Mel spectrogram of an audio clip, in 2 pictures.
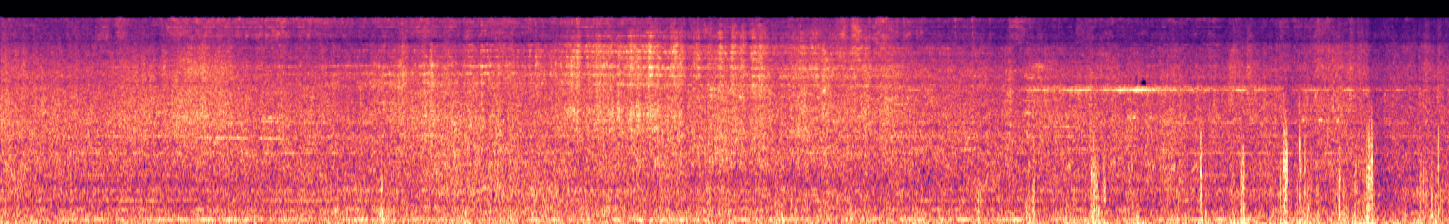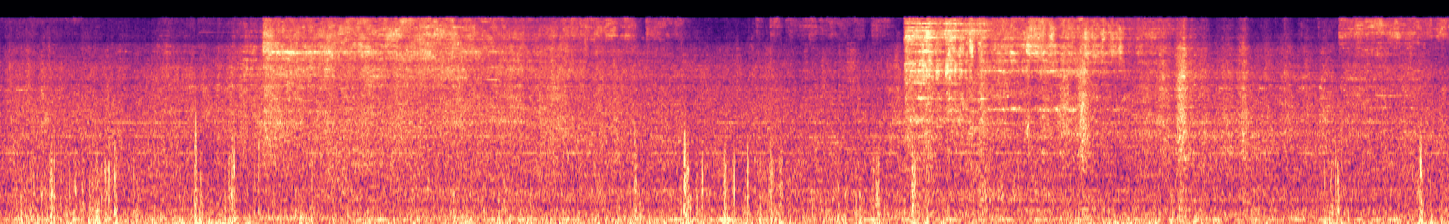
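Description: Loaded autorack freight cars rolling past close by with a steady rumble, their wheels clicking and knocking over rail joints, and a brief high wheel squeal about eleven seconds in.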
